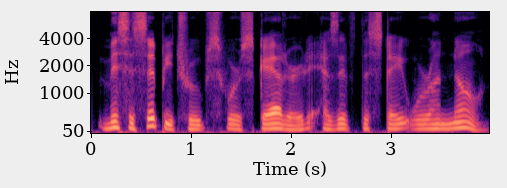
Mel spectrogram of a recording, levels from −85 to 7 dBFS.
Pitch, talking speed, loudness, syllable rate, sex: 115 Hz, 150 wpm, -17 LUFS, 4.9 syllables/s, male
